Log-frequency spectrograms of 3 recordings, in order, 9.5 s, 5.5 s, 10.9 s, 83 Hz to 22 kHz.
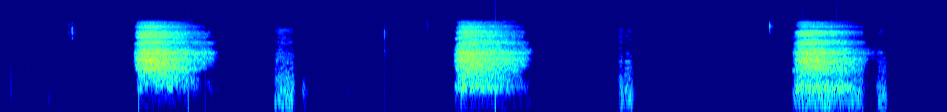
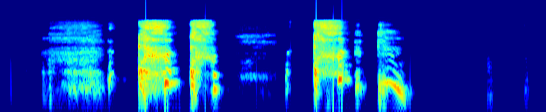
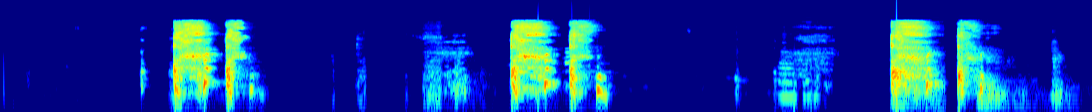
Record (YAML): exhalation_length: 9.5 s
exhalation_amplitude: 8093
exhalation_signal_mean_std_ratio: 0.35
cough_length: 5.5 s
cough_amplitude: 31452
cough_signal_mean_std_ratio: 0.38
three_cough_length: 10.9 s
three_cough_amplitude: 32767
three_cough_signal_mean_std_ratio: 0.33
survey_phase: beta (2021-08-13 to 2022-03-07)
age: 18-44
gender: Female
wearing_mask: 'No'
symptom_none: true
smoker_status: Never smoked
respiratory_condition_asthma: false
respiratory_condition_other: false
recruitment_source: REACT
submission_delay: 1 day
covid_test_result: Negative
covid_test_method: RT-qPCR
influenza_a_test_result: Negative
influenza_b_test_result: Negative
